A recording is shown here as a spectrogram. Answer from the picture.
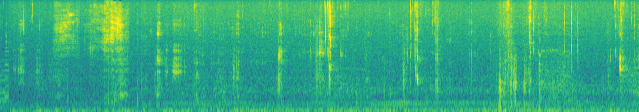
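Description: A person biting and chewing grilled beef rib meat close to a clip-on microphone, with irregular mouth clicks scattered throughout.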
